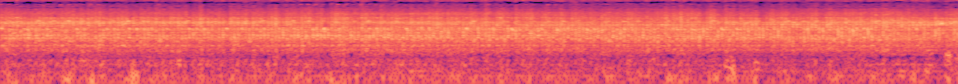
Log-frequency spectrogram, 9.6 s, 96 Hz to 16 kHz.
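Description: Mitsubishi L200 pickup with a 4D56 diesel engine idling close by, a steady, dense, unbroken rumble with faint knocking texture, running alone for the full stretch.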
